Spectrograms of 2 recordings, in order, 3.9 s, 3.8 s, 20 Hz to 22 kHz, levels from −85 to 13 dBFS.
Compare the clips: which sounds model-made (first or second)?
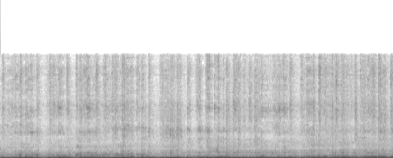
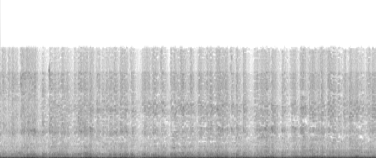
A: first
